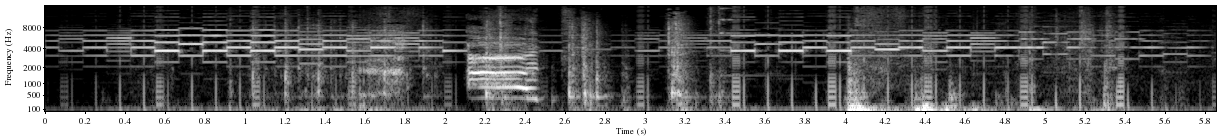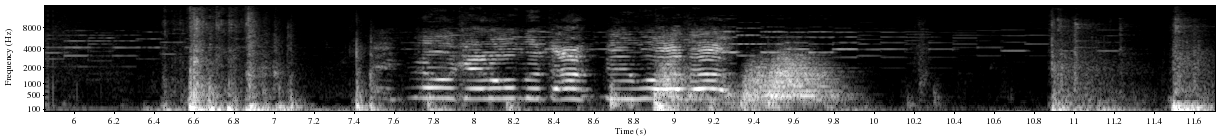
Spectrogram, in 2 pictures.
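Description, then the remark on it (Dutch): A mobile phone ringtone plays a bright, electronic Bach melody in quick repeated phrases, mixed with people talking and a few dull thumps before the tune cuts off and briefly returns. “Weer een telefoon. Ik hoef geen telefoon.”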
